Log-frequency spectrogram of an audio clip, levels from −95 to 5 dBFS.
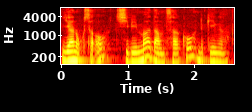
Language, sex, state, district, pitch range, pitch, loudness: Garo, male, Meghalaya, West Garo Hills, 135-175 Hz, 145 Hz, -20 LUFS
